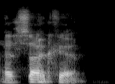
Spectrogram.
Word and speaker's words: Ahsoka: Ahsoka Tano. – Ahsoka.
